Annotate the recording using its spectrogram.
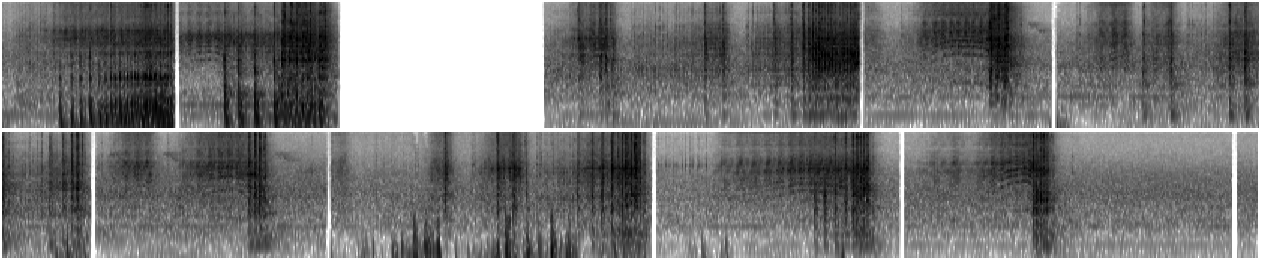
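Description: Makita cordless impact driver driving screws through metal hinges into pine, in short repeated bursts a second or two apart. A few seconds of dead silence fall about three seconds in.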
